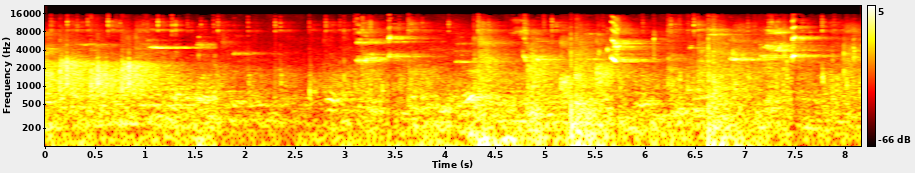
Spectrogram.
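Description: Table tennis rally: rapid sharp clicks of the celluloid-type ball off the rubber bats and the table, with short high squeaks and low thuds from the players' shoes on the sports hall floor.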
